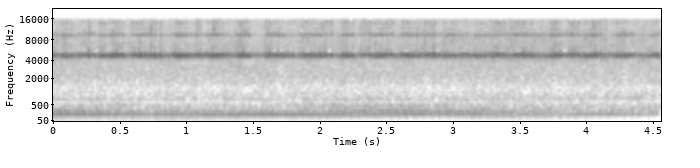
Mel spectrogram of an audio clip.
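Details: Grasshoppers of a flowery meadow give a steady, piercing high trill with slight pulsing, accompanied by a faint low hum.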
